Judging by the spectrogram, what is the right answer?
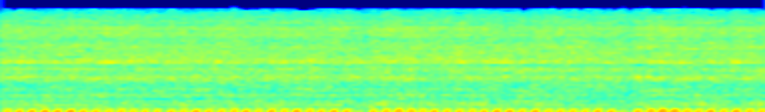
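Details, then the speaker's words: Suzuki Nex FI scooter after replacing worn CVT roller parts: even low putter at idle with light clatter underneath; the loud CVT and gearbox roar is gone, only mild wear noise remains from a slightly gapped gear. "untuk yang suara ribut seperti di awal video Alhamdulillah sudah hilang ya sudah hilang suara yang ribut banget di CVT dan di gearboxnya"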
